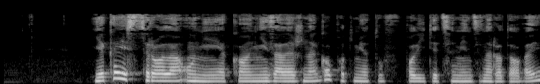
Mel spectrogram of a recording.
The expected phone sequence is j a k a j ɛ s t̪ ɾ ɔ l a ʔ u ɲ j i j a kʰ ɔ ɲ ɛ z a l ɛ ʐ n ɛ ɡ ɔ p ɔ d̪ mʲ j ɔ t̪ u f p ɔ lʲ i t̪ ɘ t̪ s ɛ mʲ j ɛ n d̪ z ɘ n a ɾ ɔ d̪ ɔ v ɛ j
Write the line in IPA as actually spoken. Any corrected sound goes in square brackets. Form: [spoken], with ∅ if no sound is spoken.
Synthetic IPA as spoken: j a k a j ɛ s t̪ ɾ ɔ l a ʔ u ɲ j i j a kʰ ɔ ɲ ɛ z a l ɛ ʐ n ɛ ɡ ɔ p ɔ d̪ mʲ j ɔ t̪ u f p ɔ lʲ i t̪ ɘ t̪ s ɛ mʲ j ɛ n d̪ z ɘ n a ɾ ɔ d̪ ɔ v ɛ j

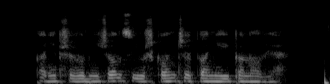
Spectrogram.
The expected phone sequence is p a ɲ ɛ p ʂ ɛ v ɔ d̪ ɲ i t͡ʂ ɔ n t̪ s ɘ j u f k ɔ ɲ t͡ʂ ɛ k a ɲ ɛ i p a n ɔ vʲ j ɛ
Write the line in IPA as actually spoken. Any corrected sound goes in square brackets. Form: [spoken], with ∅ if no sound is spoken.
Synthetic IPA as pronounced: p a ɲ ɛ p ʂ ɛ v ɔ d̪ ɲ i t͡ʂ ɔ n t̪ s ɘ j u [ʂ] k ɔ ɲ t͡ʂ ɛ [p] a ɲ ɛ i p a n ɔ vʲ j ɛ

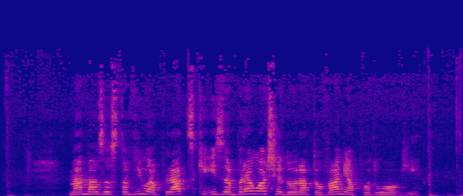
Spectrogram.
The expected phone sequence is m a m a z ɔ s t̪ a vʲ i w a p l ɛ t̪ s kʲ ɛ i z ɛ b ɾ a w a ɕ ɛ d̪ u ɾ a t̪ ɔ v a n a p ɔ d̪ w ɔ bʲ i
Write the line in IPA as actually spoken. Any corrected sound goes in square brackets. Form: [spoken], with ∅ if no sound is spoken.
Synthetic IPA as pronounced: m a m a z ɔ s t̪ a vʲ i w a p l [a] t̪ s kʲ [i] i z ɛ b ɾ a w a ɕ ɛ d̪ [ɔ] ɾ a t̪ ɔ v a [ɲ] a p ɔ d̪ w ɔ [ɡʲ] i

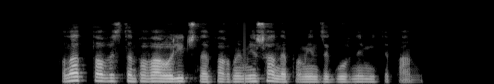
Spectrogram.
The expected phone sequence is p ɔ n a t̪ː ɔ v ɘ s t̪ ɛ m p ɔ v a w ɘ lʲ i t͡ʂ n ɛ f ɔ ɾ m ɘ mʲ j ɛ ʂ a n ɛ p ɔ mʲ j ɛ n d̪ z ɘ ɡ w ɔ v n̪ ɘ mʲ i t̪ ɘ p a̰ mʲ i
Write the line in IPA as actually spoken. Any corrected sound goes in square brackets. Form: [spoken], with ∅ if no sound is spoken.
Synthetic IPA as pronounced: p ɔ n a t̪ː ɔ v ɘ s t̪ ɛ m p ɔ v a w ɘ lʲ i t͡ʂ n ɛ f ɔ ɾ m ɘ mʲ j ɛ ʂ a n ɛ p ɔ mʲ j ɛ n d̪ z ɘ ɡ w [u] v n̪ ɘ mʲ i t̪ ɘ p a̰ mʲ i

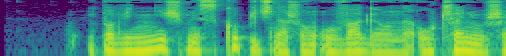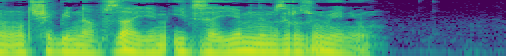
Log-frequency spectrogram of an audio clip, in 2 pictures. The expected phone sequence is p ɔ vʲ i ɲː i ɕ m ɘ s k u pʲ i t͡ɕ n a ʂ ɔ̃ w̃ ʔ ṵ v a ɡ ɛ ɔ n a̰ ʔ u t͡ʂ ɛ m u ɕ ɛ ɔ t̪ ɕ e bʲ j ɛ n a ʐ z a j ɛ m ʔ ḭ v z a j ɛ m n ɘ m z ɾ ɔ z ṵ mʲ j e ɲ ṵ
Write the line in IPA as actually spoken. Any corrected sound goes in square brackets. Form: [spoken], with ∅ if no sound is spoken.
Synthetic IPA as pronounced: p ɔ vʲ i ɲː i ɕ m ɘ s k u pʲ i t͡ɕ n a ʂ ɔ̃ w̃ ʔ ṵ v a ɡ ɛ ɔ n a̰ ʔ u t͡ʂ ɛ [ɲ] u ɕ ɛ ɔ t̪ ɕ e bʲ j ɛ n a [v] z a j ɛ m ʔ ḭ v z a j ɛ m n ɘ m z ɾ ɔ z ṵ mʲ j e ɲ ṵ

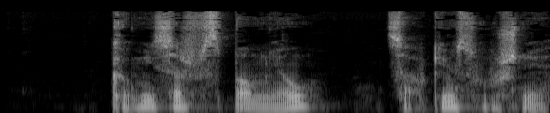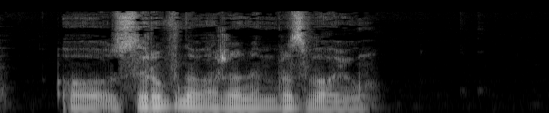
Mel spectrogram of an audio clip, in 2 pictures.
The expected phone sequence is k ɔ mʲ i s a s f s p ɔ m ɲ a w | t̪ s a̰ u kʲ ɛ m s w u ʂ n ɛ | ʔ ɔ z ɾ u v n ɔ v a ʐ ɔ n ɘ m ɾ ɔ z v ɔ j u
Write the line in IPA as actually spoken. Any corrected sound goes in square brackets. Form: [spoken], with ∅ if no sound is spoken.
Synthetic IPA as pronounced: k ɔ mʲ i s a [ʂ] f s p ɔ m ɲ a w | t̪ s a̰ [w] kʲ ɛ m s w u ʂ [ɲ] ɛ | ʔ ɔ z ɾ u v n ɔ v a ʐ ɔ n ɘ m ɾ ɔ z v ɔ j u

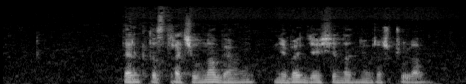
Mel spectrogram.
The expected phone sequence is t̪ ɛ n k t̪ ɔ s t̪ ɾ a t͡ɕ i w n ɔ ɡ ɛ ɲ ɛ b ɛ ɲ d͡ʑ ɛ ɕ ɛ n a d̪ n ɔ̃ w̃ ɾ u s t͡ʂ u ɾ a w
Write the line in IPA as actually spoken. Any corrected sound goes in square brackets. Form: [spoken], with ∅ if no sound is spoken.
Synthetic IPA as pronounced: t̪ ɛ n k t̪ ɔ s t̪ ɾ a t͡ɕ i w n ɔ ɡ ɛ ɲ ɛ b ɛ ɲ d͡ʑ ɛ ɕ ɛ n a d̪ [ɲ] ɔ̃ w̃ ɾ [ɔ] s t͡ʂ u [l] a w

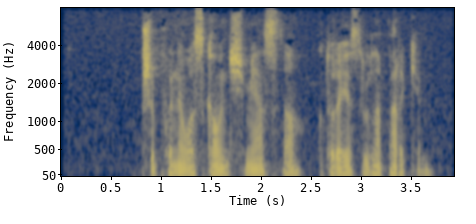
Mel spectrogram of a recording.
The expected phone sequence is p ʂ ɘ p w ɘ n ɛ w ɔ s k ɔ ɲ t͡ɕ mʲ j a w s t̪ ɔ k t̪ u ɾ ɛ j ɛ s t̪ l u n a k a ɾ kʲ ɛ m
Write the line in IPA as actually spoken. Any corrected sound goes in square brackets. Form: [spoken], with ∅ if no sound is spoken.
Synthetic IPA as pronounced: p ʂ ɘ p w ɘ n ɛ w ɔ s k ɔ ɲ t͡ɕ mʲ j a [∅] s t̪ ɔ k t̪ u ɾ ɛ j ɛ s t̪ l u n a [p] a ɾ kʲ ɛ m

